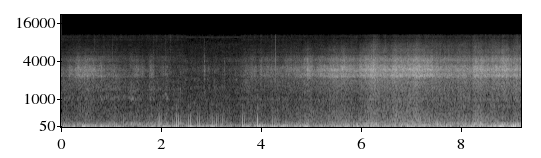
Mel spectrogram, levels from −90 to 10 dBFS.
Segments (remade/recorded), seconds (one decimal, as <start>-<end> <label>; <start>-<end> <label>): 0.0-2.5 remade; 2.5-3.6 recorded; 3.6-9.2 remade

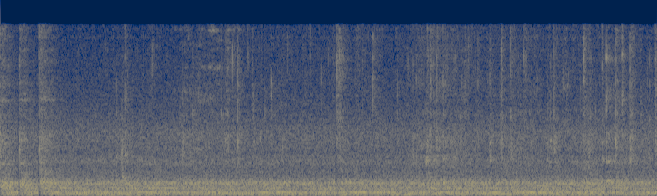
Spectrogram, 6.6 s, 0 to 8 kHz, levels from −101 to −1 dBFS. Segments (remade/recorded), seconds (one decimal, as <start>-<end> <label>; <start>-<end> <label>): 0.0-1.5 remade; 1.5-2.5 recorded; 2.5-6.6 remade

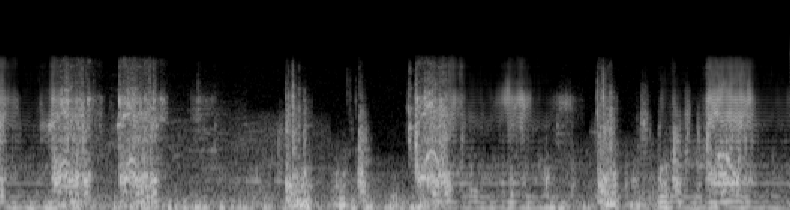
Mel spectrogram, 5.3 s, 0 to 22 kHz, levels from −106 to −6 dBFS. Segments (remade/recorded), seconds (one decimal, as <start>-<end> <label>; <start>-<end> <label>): 0.0-0.4 remade; 0.4-3.0 recorded; 3.0-3.7 remade; 3.7-4.4 recorded; 4.4-5.3 remade

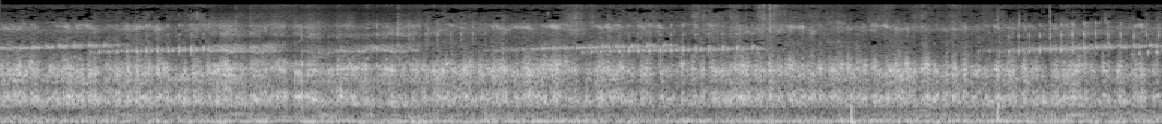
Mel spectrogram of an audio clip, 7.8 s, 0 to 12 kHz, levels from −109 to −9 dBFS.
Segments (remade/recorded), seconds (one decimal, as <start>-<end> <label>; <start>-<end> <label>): 0.0-1.4 recorded; 1.4-2.8 remade; 2.8-7.8 recorded

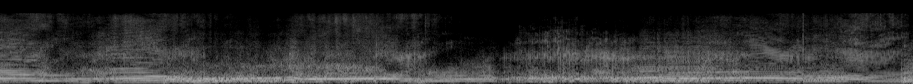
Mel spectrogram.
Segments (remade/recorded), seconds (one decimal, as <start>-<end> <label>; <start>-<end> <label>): 0.0-0.4 recorded; 0.4-1.1 remade; 1.1-1.7 recorded; 1.7-6.4 remade; 6.4-7.0 recorded; 7.0-7.5 remade; 7.5-9.1 recorded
